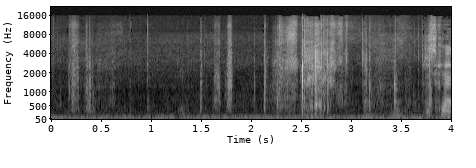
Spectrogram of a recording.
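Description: Rustling and scraping of clothing and the camera brushing against cloth car-seat upholstery while reaching into a junked car's back seat, with a few small clicks and a louder scrape a little past halfway.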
